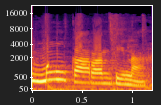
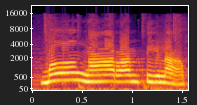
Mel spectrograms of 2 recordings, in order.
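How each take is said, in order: First: A k sound is heard after the ng. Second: No k sound is heard after the ng. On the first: The speaker calls it wrong. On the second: The speaker calls it right.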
